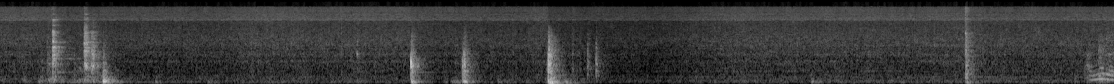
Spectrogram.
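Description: Meat sizzles steadily in a pan alongside onions and peppers for a Philly cheesesteak, a constant close frying hiss broken by a few sharp clacks of a utensil stirring and tossing.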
